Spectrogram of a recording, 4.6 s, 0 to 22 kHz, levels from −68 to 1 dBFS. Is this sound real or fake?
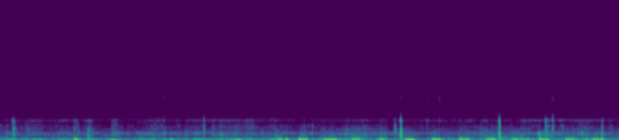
fake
